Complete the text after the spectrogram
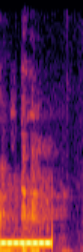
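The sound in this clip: Ringback tone of an outgoing telephone call: one loud, steady, single-pitched tone holds for most of a second and then cuts off, leaving faint line noise.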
